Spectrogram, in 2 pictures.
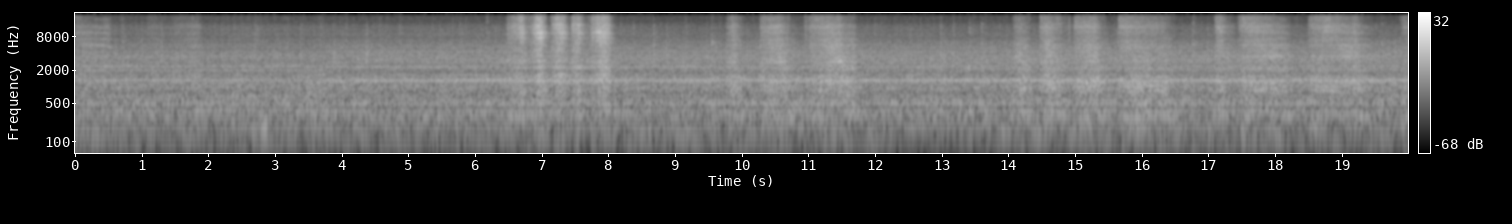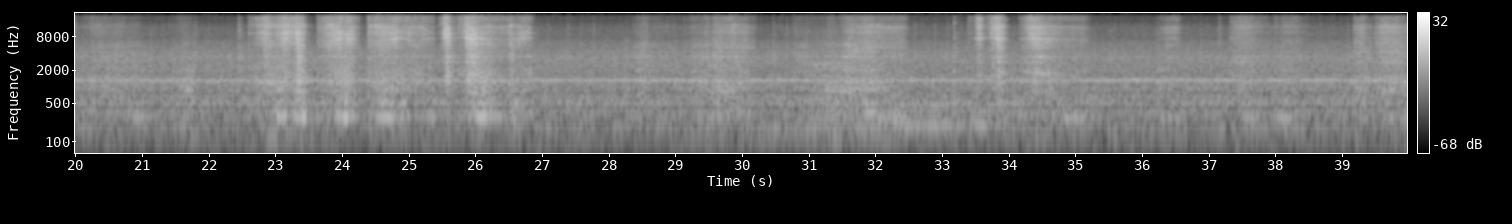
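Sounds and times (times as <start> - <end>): turning tool scraping wood: 22.6 - 26.9, 33.4 - 35.2, 39.2 - 39.9
wood lathe whining: 22.6 - 27.1, 28.2 - 35.4, 36.1 - 39.9.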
